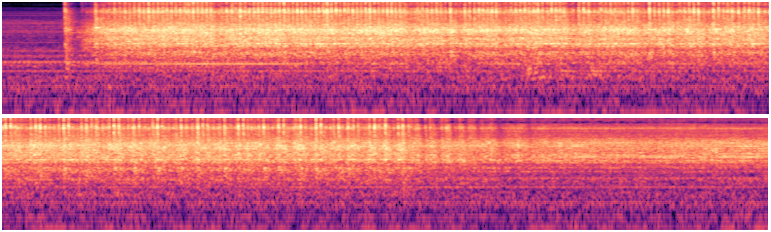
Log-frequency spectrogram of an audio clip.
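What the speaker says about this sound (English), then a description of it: "The reason for that buzzing, and hopefully it isn't too loud, is they are synchros." Synchro-driven angle position indicators on an avionics panel buzz continuously and fairly loudly, a steady electrical hum with a fine rattling texture that starts abruptly and holds for the whole stretch, with no talking.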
